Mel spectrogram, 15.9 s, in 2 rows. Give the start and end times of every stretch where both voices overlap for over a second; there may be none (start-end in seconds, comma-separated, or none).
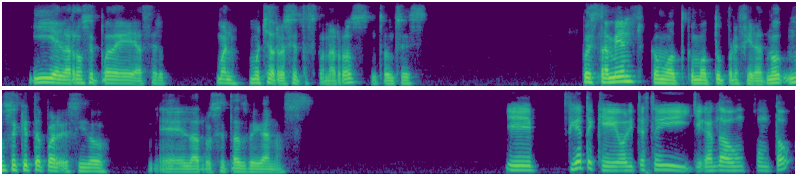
none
